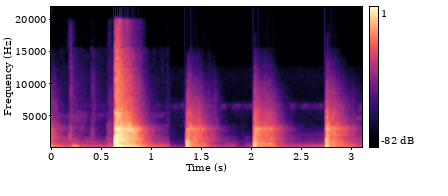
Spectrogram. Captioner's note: bang continues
